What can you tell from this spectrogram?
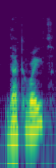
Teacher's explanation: We have decorate, the stress on the beginning.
